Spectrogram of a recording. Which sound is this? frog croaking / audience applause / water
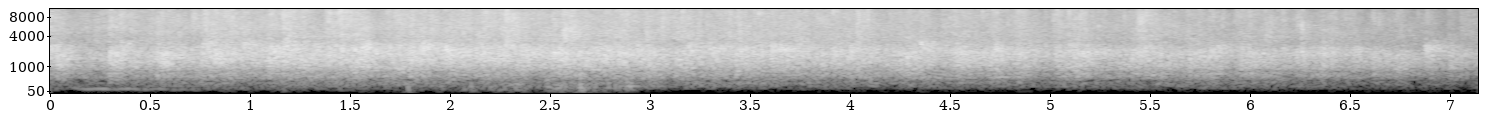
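audience applause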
